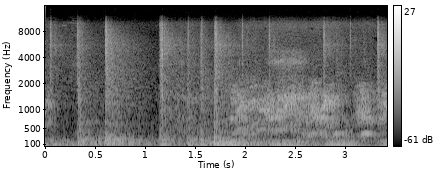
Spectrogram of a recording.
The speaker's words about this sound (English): Yeah, those fucking dogs, man. I don't know if you can hear them, but goddamn, they're fucking annoying.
